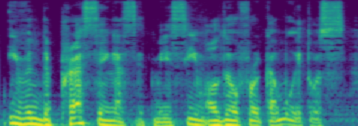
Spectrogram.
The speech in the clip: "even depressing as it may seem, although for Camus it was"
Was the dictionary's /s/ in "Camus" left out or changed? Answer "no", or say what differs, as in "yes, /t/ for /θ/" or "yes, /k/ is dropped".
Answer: yes, /s/ is dropped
